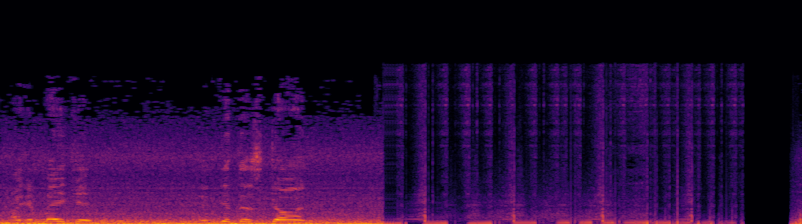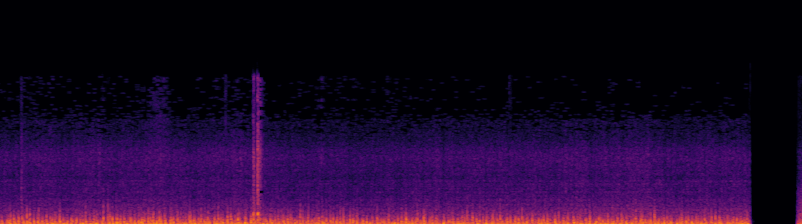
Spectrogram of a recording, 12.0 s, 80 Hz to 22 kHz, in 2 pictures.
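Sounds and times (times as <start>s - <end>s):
car ventilation fan rushing: 6.0s - 11.6s.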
